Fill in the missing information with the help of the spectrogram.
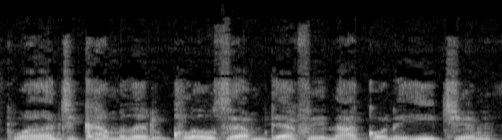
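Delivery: low, soft and fast, coaxing; a low, fast, sweet-talking dog; sly dog voice. Acted. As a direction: lure him in gently, low and quick. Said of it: "And the dog says".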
